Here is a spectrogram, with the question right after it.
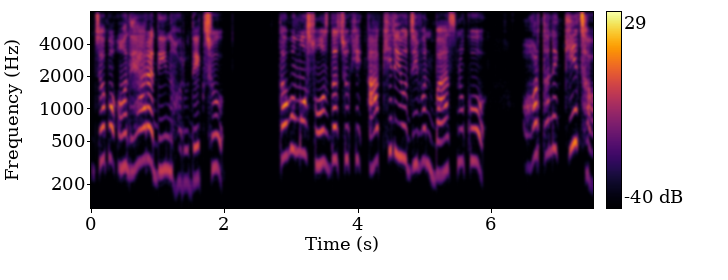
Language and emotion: Nepali, sad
